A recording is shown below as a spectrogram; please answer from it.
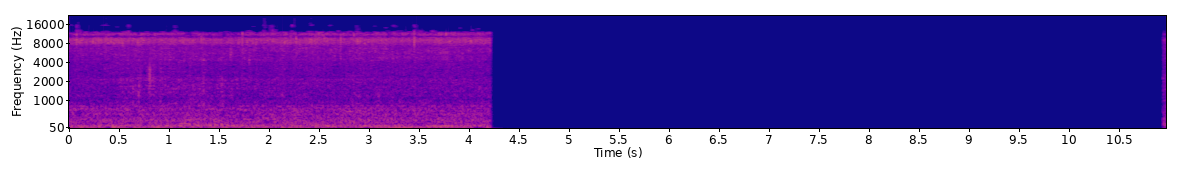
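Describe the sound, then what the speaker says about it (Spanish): Water coming to a boil in a pot gives a dense, steady, close hiss and bubble. It runs for about four seconds, then cuts to silence. "Mira, ya empezó a hervir"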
